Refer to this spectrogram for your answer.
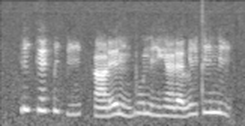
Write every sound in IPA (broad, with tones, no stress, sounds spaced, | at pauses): ɾ i˦ k e˦ k͡p i˦˨ k͡p i˧ | k ã˨ ɾ e˧ ɾ ĩ˨ ɡ u˧ n i˨ j ɛ̃˨ ɾ ɛ˨ l i˧ t i˦ n i˦˨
